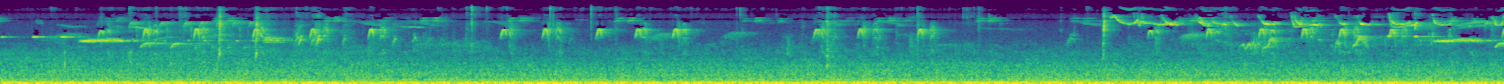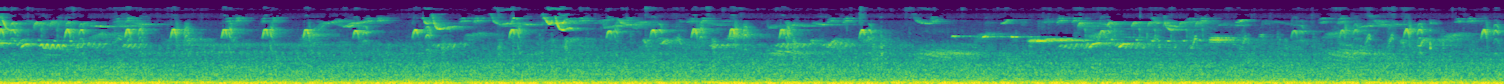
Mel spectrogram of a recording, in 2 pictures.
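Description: Songbirds chirping and calling in quick, repeated short notes throughout, over a steady low background hum.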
